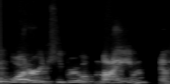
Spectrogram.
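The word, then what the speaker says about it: מים: Mayim.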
